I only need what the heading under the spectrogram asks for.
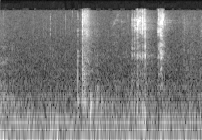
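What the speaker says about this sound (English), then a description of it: "now using my scissors, not your secateurs, your scissors, I'm going to cut it into the ribbon" Scissors snip through gold ribbon while a florist makes a bridal hand-held posy: a few quiet, crisp cuts close up in a calm room.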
